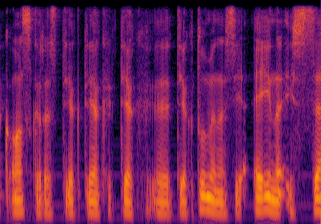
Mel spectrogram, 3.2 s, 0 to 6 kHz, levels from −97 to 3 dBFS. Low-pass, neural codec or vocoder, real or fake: 5.4 kHz; none; real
